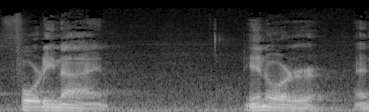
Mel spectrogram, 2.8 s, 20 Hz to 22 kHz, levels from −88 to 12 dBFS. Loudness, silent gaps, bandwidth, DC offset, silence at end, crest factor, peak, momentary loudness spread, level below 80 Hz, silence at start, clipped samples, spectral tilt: -16 LUFS; none; 13 kHz; under 0.1%; 0 s; 16 dB; 0 dBFS; 22 LU; -38 dBFS; 0 s; under 0.1%; -7 dB/octave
